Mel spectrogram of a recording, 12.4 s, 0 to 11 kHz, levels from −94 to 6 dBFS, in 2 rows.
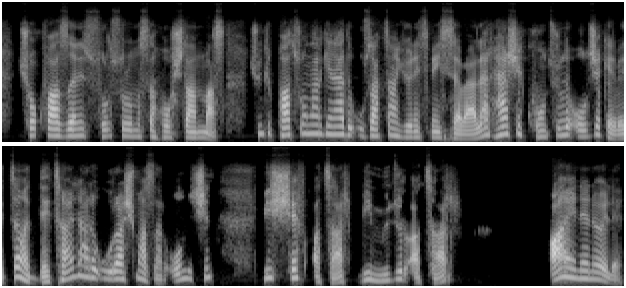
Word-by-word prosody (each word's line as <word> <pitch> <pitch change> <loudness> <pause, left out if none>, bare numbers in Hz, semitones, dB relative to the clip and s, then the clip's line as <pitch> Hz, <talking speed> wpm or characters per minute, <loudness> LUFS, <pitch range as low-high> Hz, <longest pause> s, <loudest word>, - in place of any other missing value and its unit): çok 170 0 -3
fazla, 160 -1 +4
hani, 160 +1 -3
soru 150 0 -9
sorulmasından 145 -3 -6
hoşlanmaz. 125 -1 0 0.2
Çünkü 205 +1 -9
patronlar 210 +4 +1
genelde 190 -2 -1
uzaktan 165 0 -2
yönetmeyi 130 -2 -4
severler. 95 -4 +2
Her 185 +6 +3
şey 205 - +2
kontrollü 155 +6 -6
olacak 145 +4 -3
elbette 100 - -1
ama 200 -3 +1
detaylarla 205 - -1
uğraşmazlar. 175 - 0
Onun 150 +8 -4
için 215 +4 +1 0.5
bir 205 - -1
şef 205 0 +5
atar, - - -2
bir 160 +2 -4
müdür 145 +6 -6
atar. - - -2 0.9
Aynen 190 -4 +7
öyle. 170 - -2
165 Hz, 145 wpm, -25 LUFS, 145-190 Hz, 0.9 s, Aynen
